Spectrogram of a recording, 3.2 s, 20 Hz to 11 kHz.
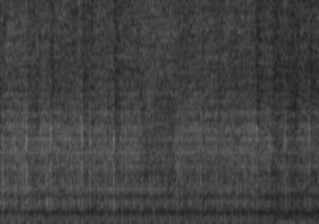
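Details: Old V8 wagon at idle: rough, uneven metallic knocking about three times a second over the engine note, after an additive was added to the crankcase to free possibly stuck lifters. The smog pump is also noisy.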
